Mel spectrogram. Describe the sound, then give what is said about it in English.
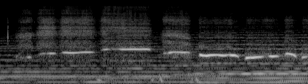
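A person whistles a slow, wavering melody, sustained notes sliding between pitches over a soft background of music. “Oh, that really hurt my ears, the whistling.”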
